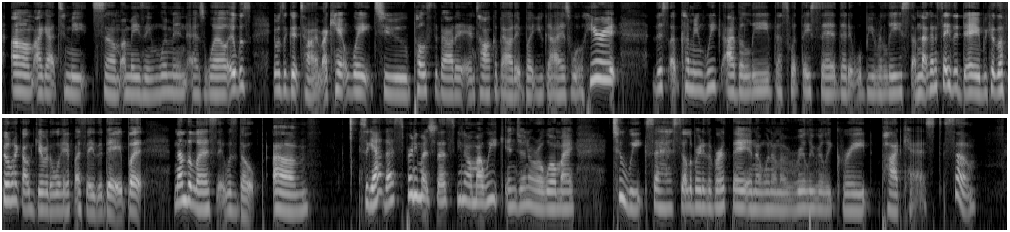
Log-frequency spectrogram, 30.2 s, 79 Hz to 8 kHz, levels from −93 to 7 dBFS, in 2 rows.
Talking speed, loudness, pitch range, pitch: 205 wpm, -33 LUFS, 180-220 Hz, 195 Hz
